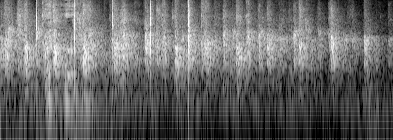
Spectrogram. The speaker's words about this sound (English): Uh, has put up a lot with me, and just that alone, he deserves a round of applause.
